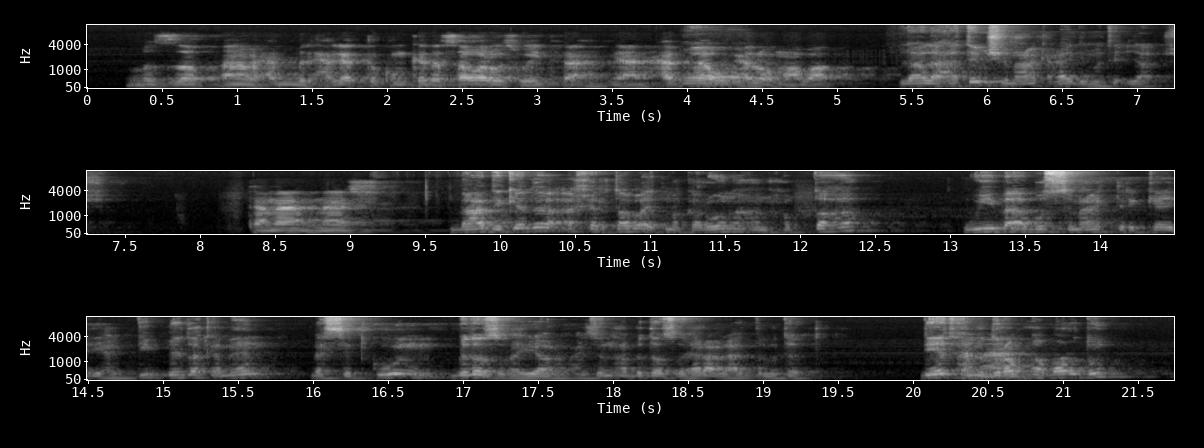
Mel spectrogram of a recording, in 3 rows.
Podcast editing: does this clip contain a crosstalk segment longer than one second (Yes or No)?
No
